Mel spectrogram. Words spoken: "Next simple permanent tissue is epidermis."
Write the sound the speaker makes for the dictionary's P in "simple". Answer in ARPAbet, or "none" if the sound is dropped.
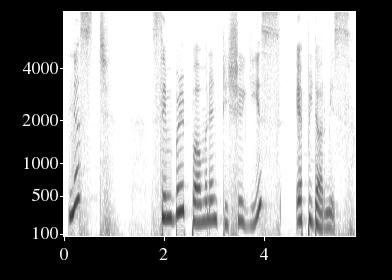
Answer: B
